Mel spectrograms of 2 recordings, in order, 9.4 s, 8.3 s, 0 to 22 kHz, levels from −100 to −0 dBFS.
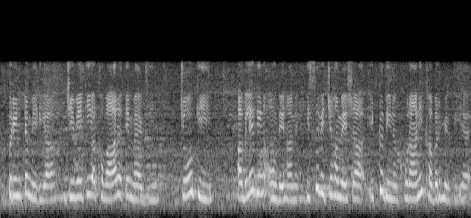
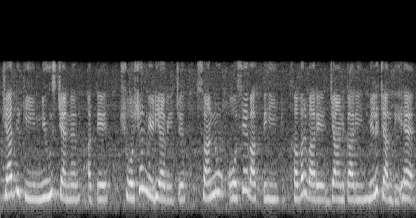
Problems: constant background noise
